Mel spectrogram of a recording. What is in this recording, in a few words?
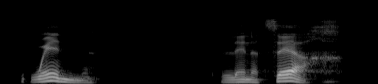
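"win" English, "לנצח" Hebrew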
